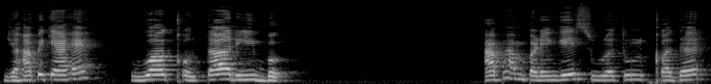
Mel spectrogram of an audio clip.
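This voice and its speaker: A woman teaching Quran tajweed, reciting verses slowly and melodically, then explaining each rule in quick, repetitive phrases. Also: medium pitch, fairly even intonation. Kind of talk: tajweed lesson alternating slow recitation and explanation.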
